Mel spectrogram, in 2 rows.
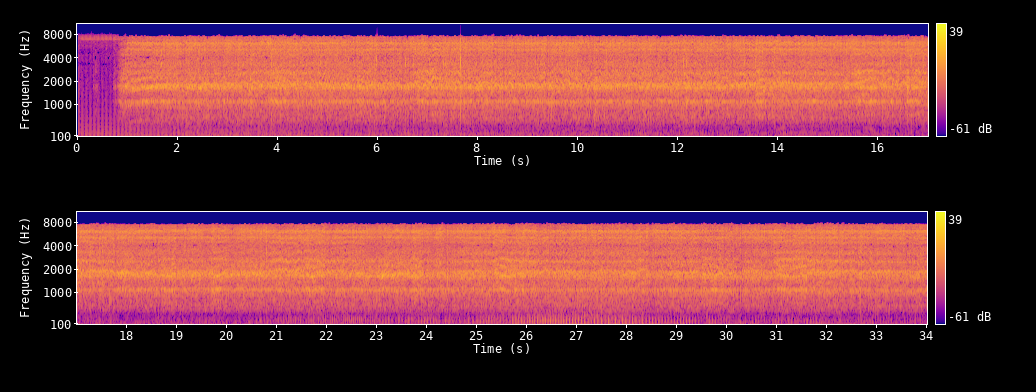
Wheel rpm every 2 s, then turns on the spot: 80, 160, 160, 160, 160, 160, 160, 170, 160, 160, 160, 160, 160, 160, 160, 160, 160.
none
